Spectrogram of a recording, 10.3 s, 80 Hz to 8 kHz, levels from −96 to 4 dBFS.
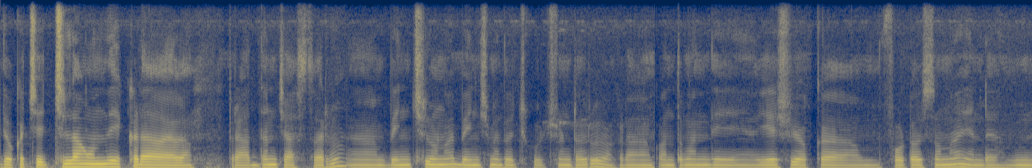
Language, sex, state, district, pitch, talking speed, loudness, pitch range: Telugu, male, Andhra Pradesh, Visakhapatnam, 125 Hz, 135 wpm, -20 LUFS, 120-130 Hz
